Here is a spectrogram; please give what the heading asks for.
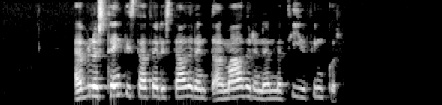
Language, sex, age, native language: Icelandic, female, 50-59, Icelandic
